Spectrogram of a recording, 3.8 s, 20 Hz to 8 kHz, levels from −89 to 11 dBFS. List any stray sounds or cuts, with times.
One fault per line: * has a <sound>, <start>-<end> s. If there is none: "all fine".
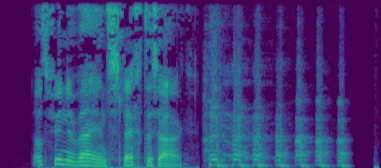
* has a laugh, 2.0-3.6 s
